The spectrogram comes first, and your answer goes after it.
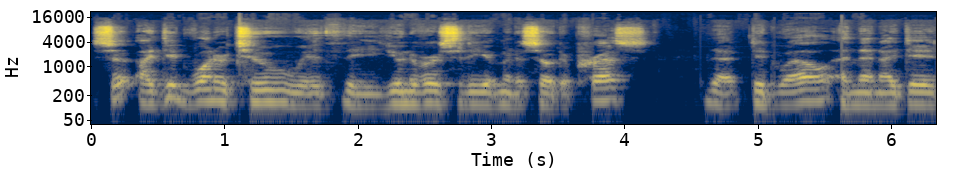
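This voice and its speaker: A man with a medium pitch and a dark, mellow tone speaks at a moderate pace, his voice somewhat breathy and his intonation fairly even. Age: 80s+. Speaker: retired professor and folklore expert. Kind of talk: interview. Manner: halting, with many fillers.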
